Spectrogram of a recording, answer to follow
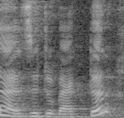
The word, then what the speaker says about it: Azotobacter: Azotobacter, the pronunciation of it is the azotobacter, and here rhizobium.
